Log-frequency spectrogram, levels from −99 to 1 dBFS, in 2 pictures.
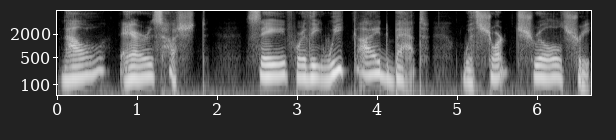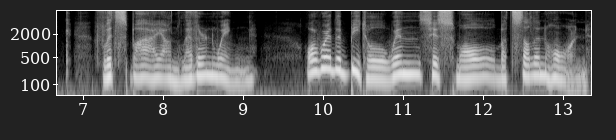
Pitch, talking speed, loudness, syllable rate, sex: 160 Hz, 130 wpm, -20 LUFS, 3.0 syllables/s, male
